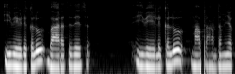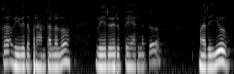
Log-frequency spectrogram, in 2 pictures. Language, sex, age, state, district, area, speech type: Telugu, male, 18-30, Andhra Pradesh, East Godavari, rural, spontaneous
